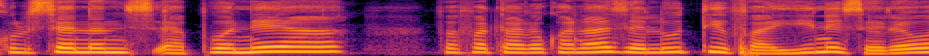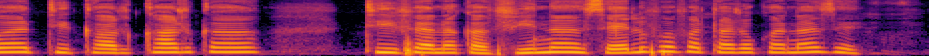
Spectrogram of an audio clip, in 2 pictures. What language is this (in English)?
Southern Betsimisaraka Malagasy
